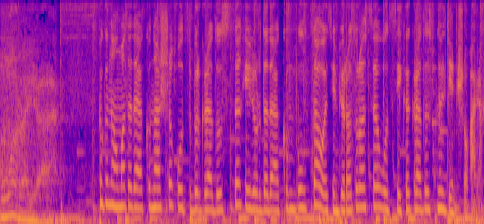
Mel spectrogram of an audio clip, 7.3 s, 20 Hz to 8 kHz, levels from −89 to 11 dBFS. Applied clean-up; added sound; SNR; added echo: none; none; none; none.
